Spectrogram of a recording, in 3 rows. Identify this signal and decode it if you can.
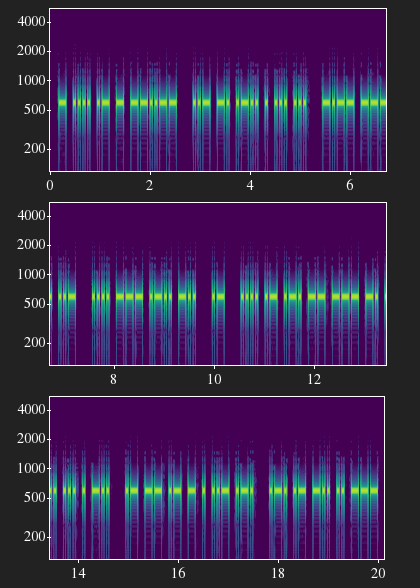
Morse code, heard as a keyed tone, about 25 wpm, 600 Hz. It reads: THAT, UNLESS YOU HOLD A HARMONISED AMATEUR RADIO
